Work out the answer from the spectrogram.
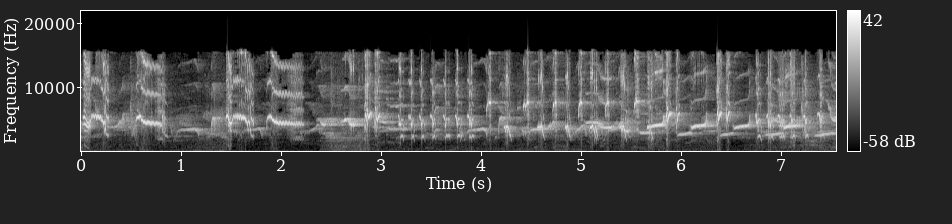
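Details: Oriental magpie-robin (kacer), kept in a cage, singing a rich 'isian mewah' style song: high whistled slurs and rising notes, then rapid stuttering trills and varied chirps packed closely together without pause.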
